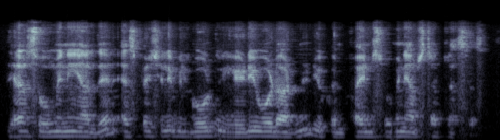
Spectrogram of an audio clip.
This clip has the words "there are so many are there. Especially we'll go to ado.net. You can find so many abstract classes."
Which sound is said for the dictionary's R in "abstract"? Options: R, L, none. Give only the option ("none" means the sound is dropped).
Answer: none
